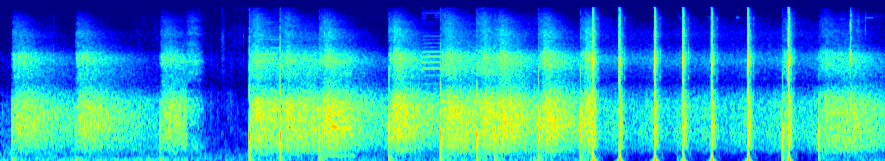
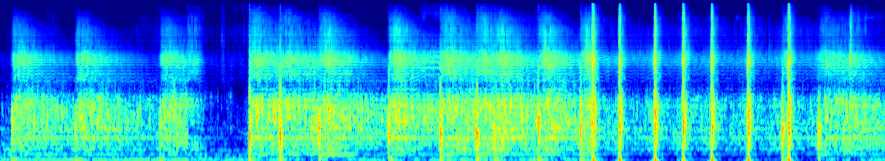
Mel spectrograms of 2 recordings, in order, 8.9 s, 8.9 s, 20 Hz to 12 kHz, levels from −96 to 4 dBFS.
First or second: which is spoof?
second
